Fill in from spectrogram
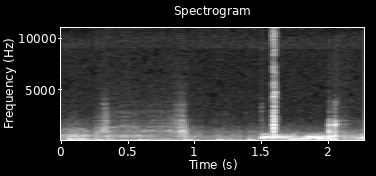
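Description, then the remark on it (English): A quiet stomach growl from a person lying in bed: low, bubbly gurgling rumbles that rise and fade, with a couple of brief squeaky gurgles near the end and no talking. “Oh, I hope you can't hear my stomach growl.”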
